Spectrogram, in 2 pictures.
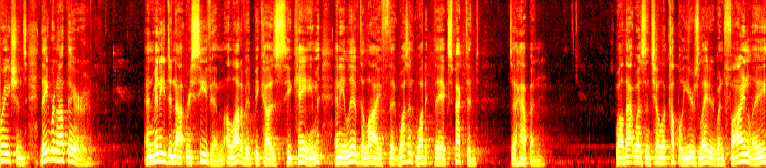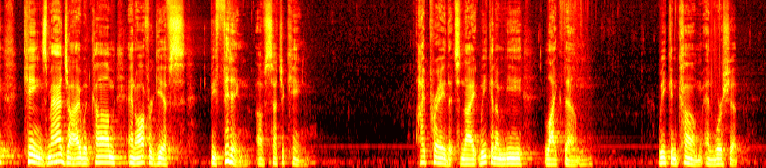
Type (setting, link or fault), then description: setting, large echoing room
